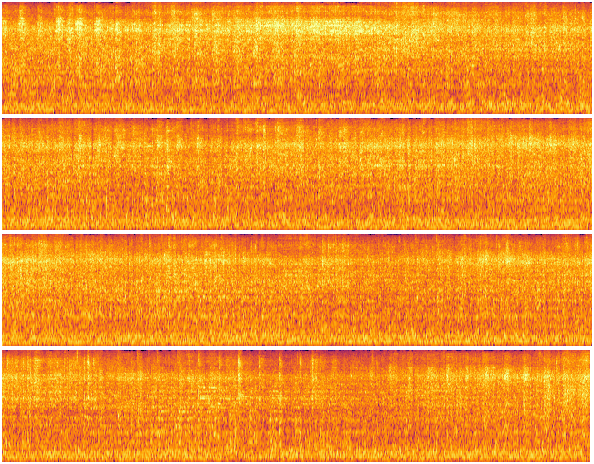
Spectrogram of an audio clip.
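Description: A freight train's cars rolling past close by: a steady, loud rumble of steel wheels on rail with clickety-clack clicking as the wheels cross rail joints.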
